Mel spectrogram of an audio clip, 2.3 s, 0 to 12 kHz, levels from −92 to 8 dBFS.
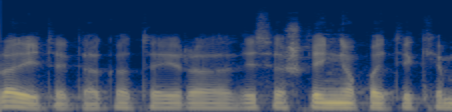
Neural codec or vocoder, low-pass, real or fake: codec, 24 kHz, 0.9 kbps, WavTokenizer, medium speech release version 1; 10.8 kHz; fake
